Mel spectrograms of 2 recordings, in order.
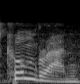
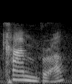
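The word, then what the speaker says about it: Cwmbran: It's Cumbran. Cumbran, South Wales. Cumbran. Excuse me. Not Canberra.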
